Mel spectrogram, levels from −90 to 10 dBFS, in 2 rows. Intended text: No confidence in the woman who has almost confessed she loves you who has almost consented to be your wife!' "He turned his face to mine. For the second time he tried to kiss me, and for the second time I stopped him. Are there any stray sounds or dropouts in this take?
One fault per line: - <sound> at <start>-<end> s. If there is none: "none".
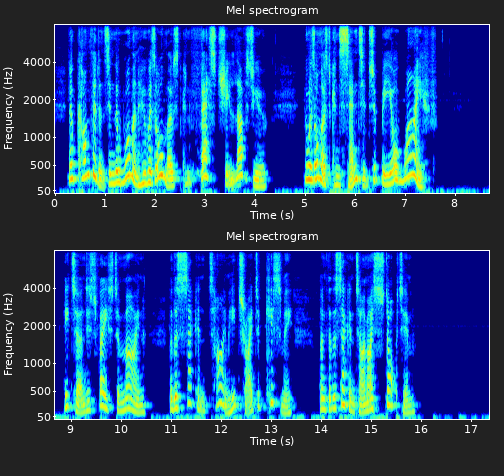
none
